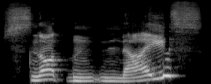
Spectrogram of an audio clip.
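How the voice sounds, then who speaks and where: A man's voice: sits high, big pitch swings, extremely slow, a bit bright. Wry, critical man chatting casually. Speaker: podcast co-host. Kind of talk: casual anime discussion.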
